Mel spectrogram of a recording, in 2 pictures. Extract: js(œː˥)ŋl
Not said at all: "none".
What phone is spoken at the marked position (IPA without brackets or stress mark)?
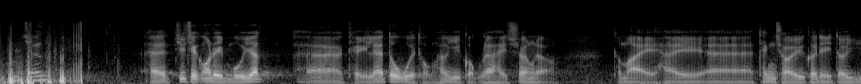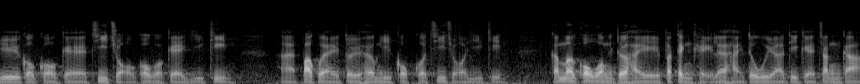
œː˥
